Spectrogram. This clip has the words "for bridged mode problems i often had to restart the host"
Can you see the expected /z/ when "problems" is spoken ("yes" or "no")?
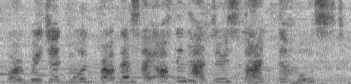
no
